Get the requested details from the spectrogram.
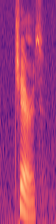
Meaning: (noun) plural of chair; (verb) third-person singular simple present indicative of chair
- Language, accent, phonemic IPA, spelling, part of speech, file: English, US, /t͡ʃɛɹz/, chairs, noun / verb, En-us-chairs.ogg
